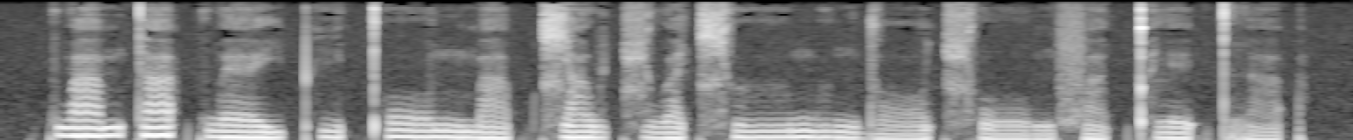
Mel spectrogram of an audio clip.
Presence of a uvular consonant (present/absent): absent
